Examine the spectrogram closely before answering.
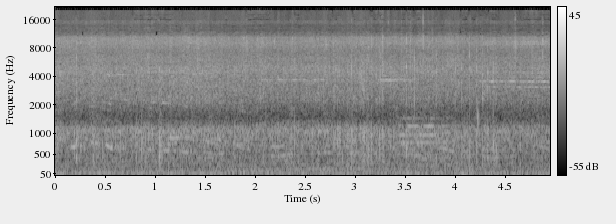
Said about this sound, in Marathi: पाऊस पडतो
